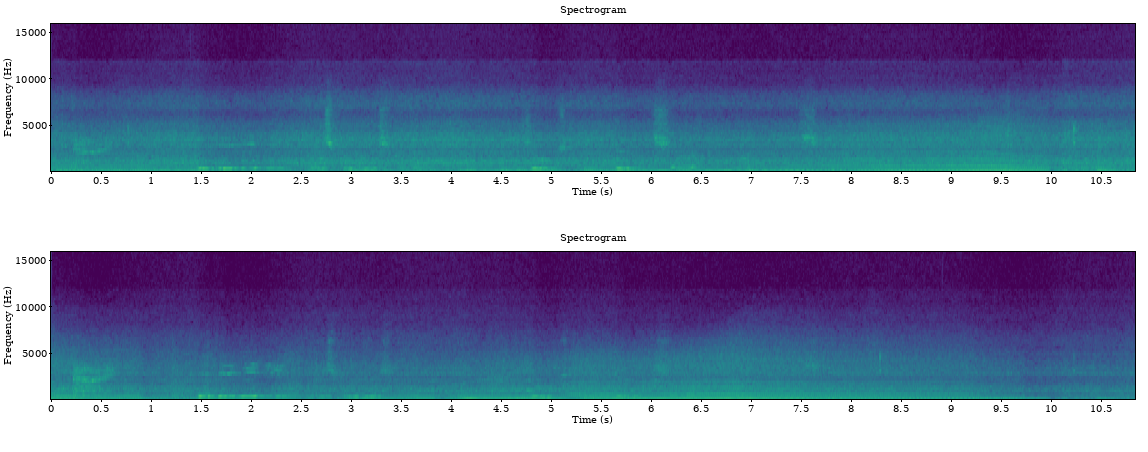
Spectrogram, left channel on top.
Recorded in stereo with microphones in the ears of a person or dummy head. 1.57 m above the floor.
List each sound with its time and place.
0.2 s a child speaking: 55° right (ahead or behind), 0.9 m; by 2.4 s 75° right (ahead or behind), 2.5 m
2.6 s a man speaking: 70° left (ahead or behind), 5.5 m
